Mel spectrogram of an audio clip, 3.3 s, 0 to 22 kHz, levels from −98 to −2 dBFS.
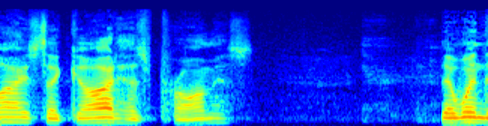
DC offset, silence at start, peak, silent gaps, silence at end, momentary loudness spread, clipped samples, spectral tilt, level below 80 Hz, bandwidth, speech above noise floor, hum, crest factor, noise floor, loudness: under 0.1%; 0 s; -10 dBFS; none; 0 s; 15 LU; under 0.1%; -5 dB/octave; -68 dBFS; 15 kHz; 41 dB; none; 22 dB; -71 dBFS; -31 LUFS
